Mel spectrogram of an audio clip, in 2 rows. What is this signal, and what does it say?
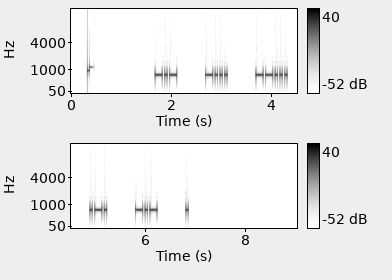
Morse code, heard as a keyed tone, about 25 wpm, spaced as for 12 wpm, 700 Hz. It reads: KB7RKE
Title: USA Call Signs - 6 Characters - 4x Character Spacing - 25wpm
